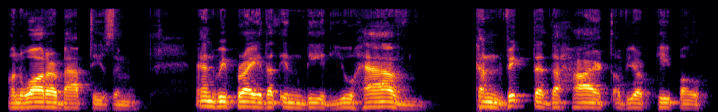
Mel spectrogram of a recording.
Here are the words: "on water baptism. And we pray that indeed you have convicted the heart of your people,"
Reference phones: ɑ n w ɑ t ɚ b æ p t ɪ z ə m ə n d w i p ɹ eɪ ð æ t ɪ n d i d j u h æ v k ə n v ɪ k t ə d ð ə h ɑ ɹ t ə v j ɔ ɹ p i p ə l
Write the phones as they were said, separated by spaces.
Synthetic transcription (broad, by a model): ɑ n w ɑ t ɚ b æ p t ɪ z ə m ə n d w i p ɹ eɪ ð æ t ɪ n d i d j u h æ v k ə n v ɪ k t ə d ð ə h ɑ ɹ t ə v j ɔ ɹ p i p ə l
